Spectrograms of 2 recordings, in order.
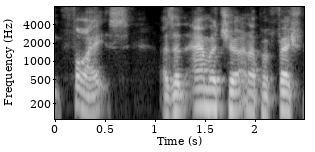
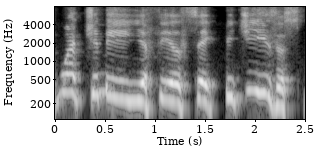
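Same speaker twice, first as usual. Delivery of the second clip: higher-pitched Irish dad, incredulous; Irish accent; 5 semitones higher than usual. Retold or imitated. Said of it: "This is my Irish accent".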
